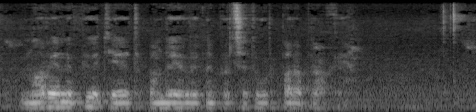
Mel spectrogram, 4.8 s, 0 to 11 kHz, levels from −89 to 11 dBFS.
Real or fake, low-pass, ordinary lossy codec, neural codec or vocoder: fake; 9.9 kHz; AAC, 64 kbps; vocoder, 48 kHz, 128 mel bands, Vocos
